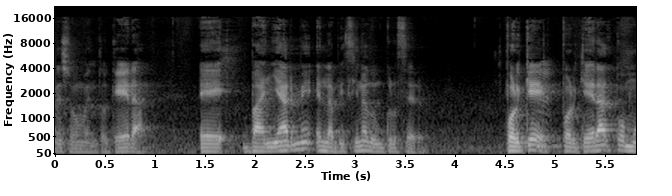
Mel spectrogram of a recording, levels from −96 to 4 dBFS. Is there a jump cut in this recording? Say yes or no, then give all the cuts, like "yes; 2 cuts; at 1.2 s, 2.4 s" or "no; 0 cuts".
no; 0 cuts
